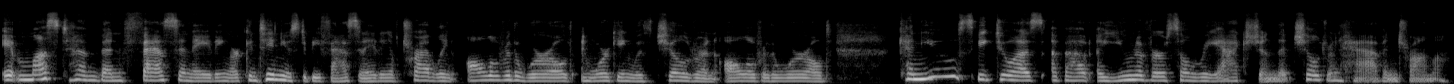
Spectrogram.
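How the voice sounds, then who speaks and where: Lower-pitched woman hosting an interview. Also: a little mellow. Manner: polite, measured questioning. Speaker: host. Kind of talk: interview questions.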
